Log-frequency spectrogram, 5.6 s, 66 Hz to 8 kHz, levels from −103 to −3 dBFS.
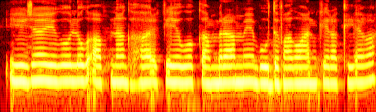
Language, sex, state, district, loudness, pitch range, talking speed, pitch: Hindi, female, Bihar, Gopalganj, -15 LUFS, 230-245 Hz, 140 wpm, 235 Hz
